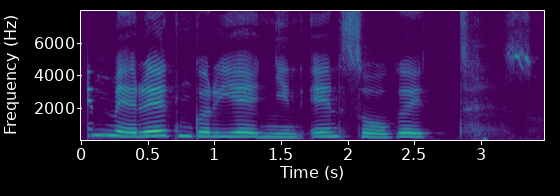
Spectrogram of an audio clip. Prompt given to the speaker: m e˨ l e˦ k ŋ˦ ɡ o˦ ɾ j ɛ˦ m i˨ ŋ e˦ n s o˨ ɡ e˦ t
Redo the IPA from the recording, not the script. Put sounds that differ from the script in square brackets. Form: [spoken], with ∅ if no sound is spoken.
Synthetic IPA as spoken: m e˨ [ɾ] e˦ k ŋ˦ ɡ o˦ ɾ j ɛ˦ [ɲ] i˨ [n] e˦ n s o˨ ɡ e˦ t

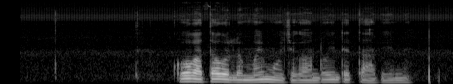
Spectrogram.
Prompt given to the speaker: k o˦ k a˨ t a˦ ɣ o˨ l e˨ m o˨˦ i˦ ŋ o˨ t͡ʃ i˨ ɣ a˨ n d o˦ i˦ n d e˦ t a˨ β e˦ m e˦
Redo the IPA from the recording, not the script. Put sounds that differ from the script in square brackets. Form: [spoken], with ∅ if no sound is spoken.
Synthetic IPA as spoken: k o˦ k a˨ t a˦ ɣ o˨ l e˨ m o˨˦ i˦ [m] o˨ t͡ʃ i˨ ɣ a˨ n d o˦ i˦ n d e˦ t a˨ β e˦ m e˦

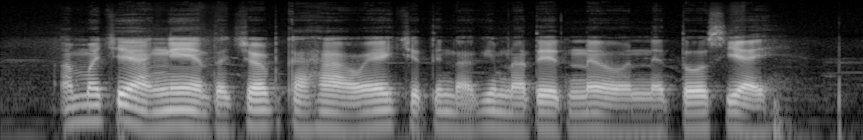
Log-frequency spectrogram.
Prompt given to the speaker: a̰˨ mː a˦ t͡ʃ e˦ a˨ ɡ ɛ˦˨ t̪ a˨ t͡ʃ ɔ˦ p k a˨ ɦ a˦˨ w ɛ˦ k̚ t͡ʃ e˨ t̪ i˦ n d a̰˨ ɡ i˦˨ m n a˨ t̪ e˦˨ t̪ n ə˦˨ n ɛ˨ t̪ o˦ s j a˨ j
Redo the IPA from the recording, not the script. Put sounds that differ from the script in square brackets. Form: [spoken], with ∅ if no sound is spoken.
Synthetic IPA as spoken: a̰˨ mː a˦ t͡ʃ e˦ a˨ [ŋ] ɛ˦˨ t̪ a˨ t͡ʃ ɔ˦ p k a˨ ɦ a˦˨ w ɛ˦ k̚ t͡ʃ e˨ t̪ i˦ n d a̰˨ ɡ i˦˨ m n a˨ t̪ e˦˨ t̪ n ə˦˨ n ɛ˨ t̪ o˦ s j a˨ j

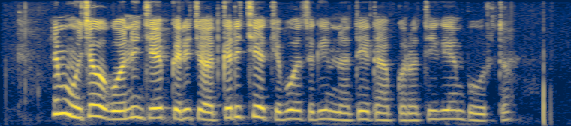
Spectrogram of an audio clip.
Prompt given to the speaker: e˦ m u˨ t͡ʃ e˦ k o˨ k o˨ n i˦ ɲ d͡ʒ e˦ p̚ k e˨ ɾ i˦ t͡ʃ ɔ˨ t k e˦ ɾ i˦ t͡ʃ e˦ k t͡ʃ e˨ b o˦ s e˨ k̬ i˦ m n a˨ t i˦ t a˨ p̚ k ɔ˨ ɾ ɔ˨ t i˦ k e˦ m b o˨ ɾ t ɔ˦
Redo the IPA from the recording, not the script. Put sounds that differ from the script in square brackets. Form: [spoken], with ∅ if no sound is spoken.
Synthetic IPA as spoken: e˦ m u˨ t͡ʃ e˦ k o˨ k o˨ n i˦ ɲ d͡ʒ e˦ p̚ k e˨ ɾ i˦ t͡ʃ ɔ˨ t k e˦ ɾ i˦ t͡ʃ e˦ k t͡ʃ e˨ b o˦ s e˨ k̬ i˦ m n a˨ t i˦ t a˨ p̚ k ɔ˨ ɾ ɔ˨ t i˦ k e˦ m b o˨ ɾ t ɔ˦

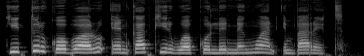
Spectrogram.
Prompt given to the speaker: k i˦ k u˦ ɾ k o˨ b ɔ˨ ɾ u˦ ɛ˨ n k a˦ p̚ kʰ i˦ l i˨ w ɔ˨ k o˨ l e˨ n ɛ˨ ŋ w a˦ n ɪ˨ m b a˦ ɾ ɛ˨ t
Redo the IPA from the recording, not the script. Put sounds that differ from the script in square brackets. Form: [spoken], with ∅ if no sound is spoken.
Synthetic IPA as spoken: k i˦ [t] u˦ ɾ k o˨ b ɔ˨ ɾ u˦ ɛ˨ n k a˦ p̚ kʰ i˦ [ɾ] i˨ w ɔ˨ k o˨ l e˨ n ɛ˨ ŋ w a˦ n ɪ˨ m b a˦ ɾ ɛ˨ t

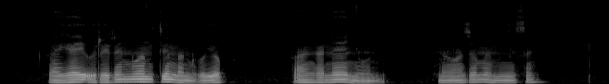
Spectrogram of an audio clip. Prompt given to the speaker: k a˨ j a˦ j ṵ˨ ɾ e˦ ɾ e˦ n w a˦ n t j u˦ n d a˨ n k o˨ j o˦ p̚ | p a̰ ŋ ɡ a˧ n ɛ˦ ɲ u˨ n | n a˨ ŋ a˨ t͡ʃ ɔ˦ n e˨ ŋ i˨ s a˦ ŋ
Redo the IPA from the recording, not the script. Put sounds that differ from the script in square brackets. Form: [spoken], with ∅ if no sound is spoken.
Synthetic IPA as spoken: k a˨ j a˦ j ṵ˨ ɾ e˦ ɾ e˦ n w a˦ n t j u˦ n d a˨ n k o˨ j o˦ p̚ | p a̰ ŋ ɡ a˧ n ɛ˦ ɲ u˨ n | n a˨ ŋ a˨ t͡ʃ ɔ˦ [m] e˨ [m] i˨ s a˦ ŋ

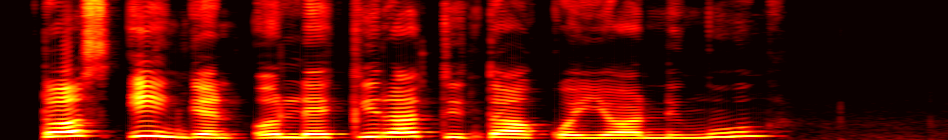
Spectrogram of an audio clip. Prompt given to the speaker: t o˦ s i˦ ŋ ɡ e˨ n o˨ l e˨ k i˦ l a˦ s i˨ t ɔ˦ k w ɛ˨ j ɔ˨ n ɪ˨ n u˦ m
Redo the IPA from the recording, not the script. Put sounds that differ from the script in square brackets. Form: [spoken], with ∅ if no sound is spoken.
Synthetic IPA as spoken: t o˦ s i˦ ŋ ɡ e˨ n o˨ l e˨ k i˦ [ɾ] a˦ [t] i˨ t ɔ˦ k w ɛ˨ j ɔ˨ n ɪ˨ [ŋ] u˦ [ŋ]

